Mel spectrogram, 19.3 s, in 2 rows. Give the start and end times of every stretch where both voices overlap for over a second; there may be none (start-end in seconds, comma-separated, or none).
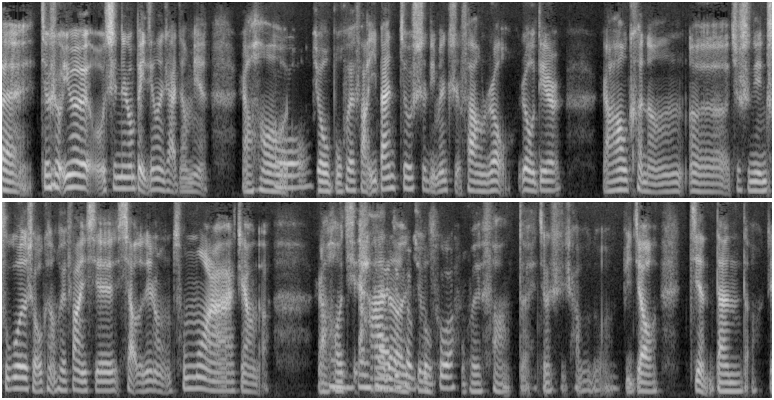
13.7-15.3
